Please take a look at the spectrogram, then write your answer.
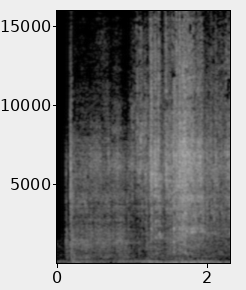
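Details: Ford F100 truck before the build, junky paint but solid body, runs and drives: engine catches straight away and settles into a steady, even idle with no knocks or misses; normal start and run.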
